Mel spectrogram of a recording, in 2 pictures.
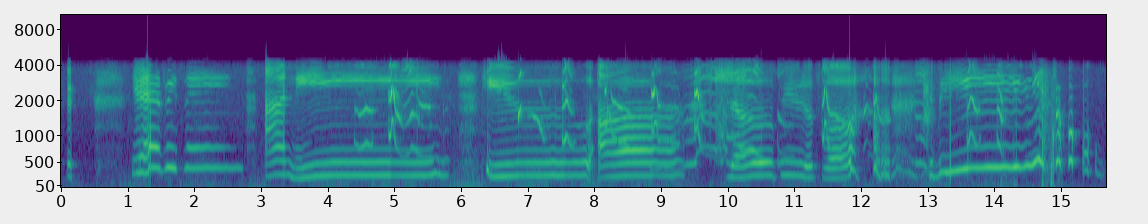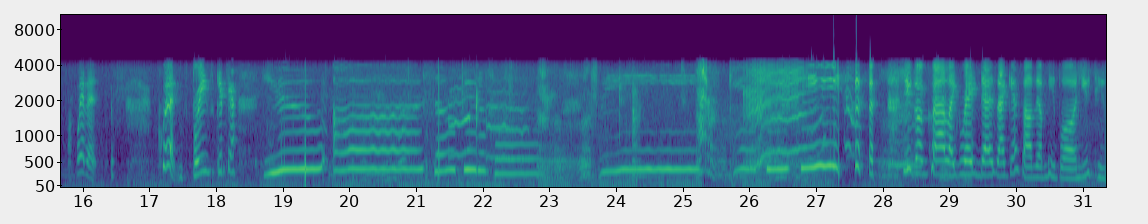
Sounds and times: Female singing: 1.1 - 14.9, 18.7 - 27.5
Speech: 15.9 - 16.2, 17.2 - 18.4, 25.8 - 27.4, 28.3 - 31.3.

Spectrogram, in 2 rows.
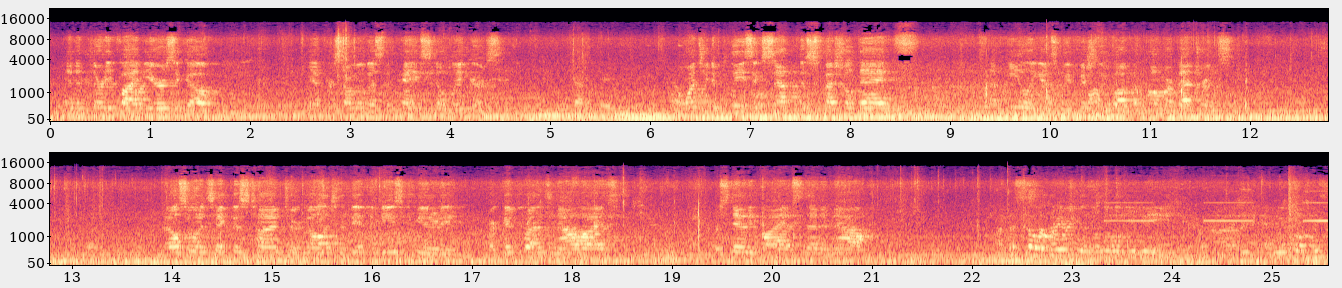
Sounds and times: Speech: 9.4 - 11.9, 22.2 - 25.5.

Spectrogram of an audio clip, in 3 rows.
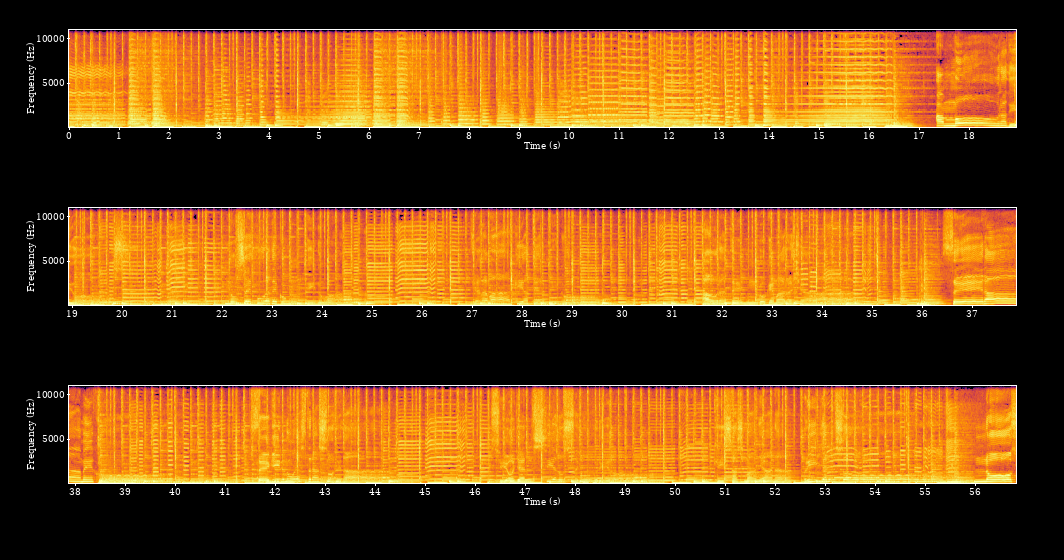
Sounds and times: Jazz: 0.0 - 17.3, 18.9 - 36.5, 38.4 - 56.1
Saxophone: 0.0 - 17.3, 19.6 - 22.2, 24.4 - 27.3, 28.8 - 32.3, 33.6 - 36.4, 39.0 - 42.3, 44.1 - 56.1
Song: 0.0 - 17.7, 28.7 - 36.6, 38.5 - 56.2
Salsa music: 0.0 - 37.3, 38.1 - 56.8
Soundtrack music: 11.5 - 17.3.

